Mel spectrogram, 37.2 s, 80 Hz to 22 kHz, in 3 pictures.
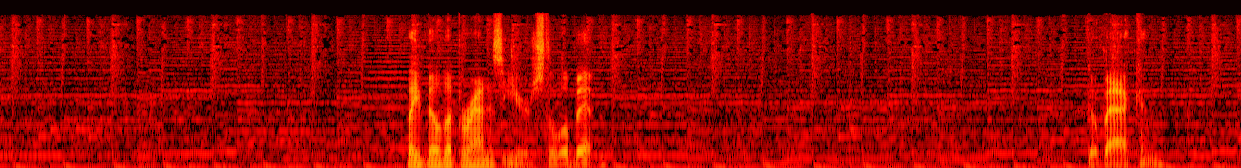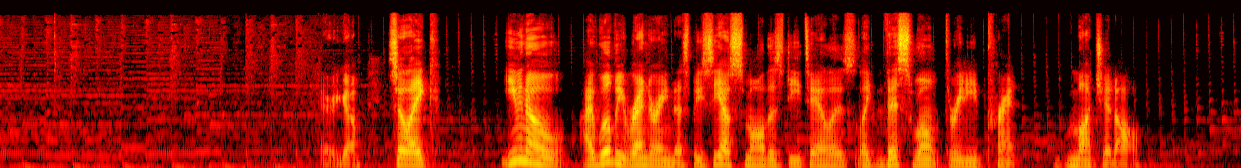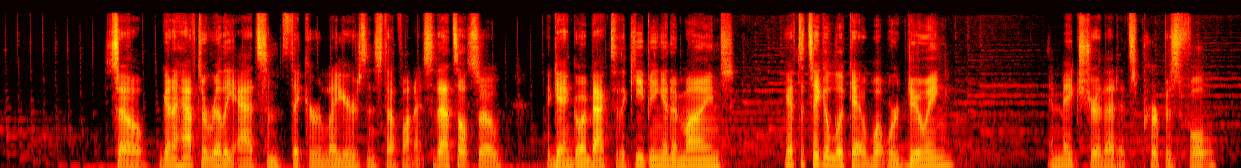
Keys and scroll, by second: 9.6-10.8 typing, 17.6 s.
